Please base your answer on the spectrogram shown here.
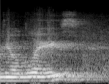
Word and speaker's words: Del Glaze: my name is Del glaze and let me all help you on how to pronounce that it's like the glaze on a donut I tell you that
